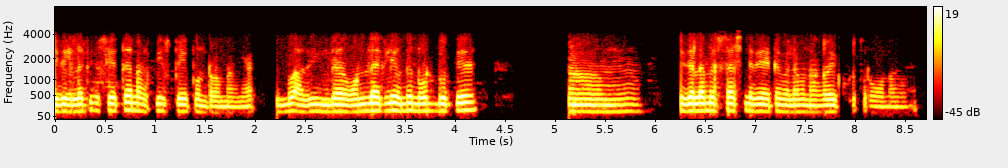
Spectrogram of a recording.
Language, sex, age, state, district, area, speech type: Tamil, male, 30-45, Tamil Nadu, Tiruvarur, rural, conversation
